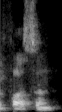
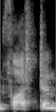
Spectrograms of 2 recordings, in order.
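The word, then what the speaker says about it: fasten: ऐसे ही silent T, लिसन, कैसल, फासन, लिसन इसे हम फास्टन बोलते हैं, ऐसे नहीं बोलते, फासन बोलते हैं इसे।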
